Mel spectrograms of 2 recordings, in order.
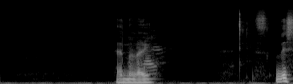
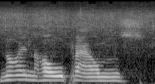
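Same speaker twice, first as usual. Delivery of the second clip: slow, higher Nine whole pounds; stress on whole; 10 semitones higher, 6 dB louder, much slower than usual. Real, not acted. Mocking the price, slow stressed outrage.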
